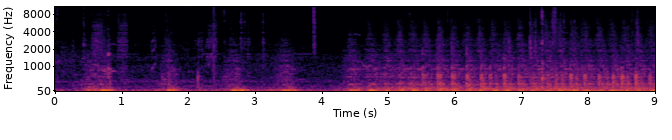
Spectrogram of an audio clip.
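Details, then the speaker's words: Double-decker bus diesel starting after its starter motor was rebuilt; batteries thought to be a bit low; slow heavy cranking about once a second before it catches and settles into a steady, healthy run; normal start. "Took a bit longer to start than normal, but I think it's obviously where the batteries are a bit low."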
